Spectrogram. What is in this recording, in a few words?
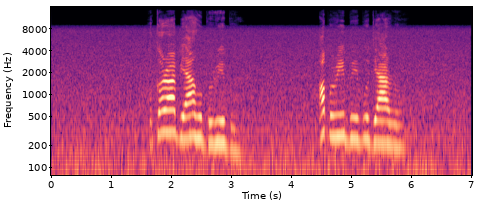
female Igbo Pink Noise; Speech Quality Examples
